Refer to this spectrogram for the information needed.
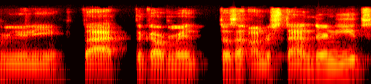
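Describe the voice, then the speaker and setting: Very deep, low male voice, its intonation fairly even. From Bahamas. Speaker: anti-racism policy advisor. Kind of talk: interview. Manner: halting.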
